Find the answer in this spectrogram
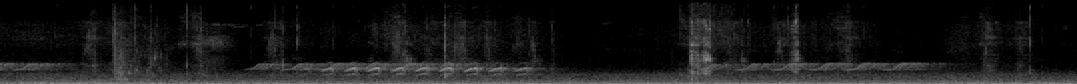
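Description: A small bird singing in runs of short, rising whistled notes, about five a second, three times, over a steady low rush.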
